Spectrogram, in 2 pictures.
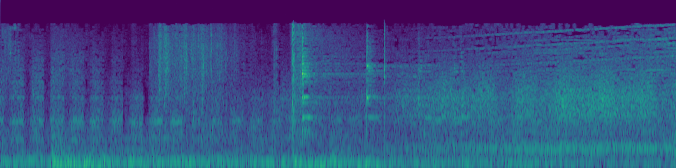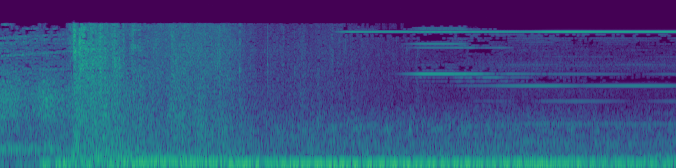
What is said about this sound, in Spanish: otro hombre lanza una bomba que explota al lado del vehículo.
